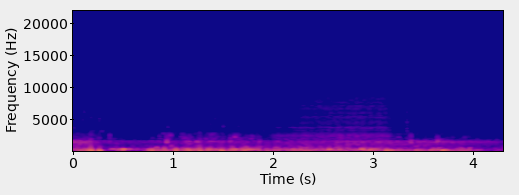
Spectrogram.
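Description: Underwater bubbling of CO2 gas escaping from the seabed in streams of bubbles, heard as rapid, irregular low pops and gurgles.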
